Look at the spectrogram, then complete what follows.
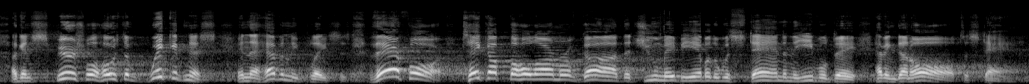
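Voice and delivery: high, loud, ringing battle summons; forceful scripture proclamation. Acted. Paul urging believers to take up armor, proclaimed forcefully.

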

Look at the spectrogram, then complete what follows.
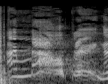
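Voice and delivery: high wailing witch cry; mock witch wail, high and strained; Wicked Witch melting. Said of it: "like the Wicked Witch".

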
